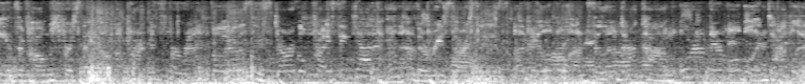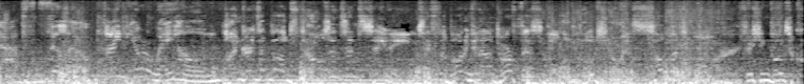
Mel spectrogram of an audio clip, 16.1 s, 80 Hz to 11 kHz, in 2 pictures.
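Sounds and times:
car radio music with singing: 0.0s - 16.0s
road and engine rumble: 0.0s - 16.0s.

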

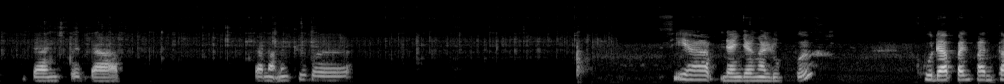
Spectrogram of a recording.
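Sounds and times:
rice sizzling in pan: 0.0s - 6.8s.

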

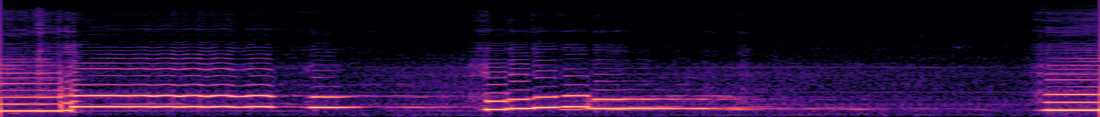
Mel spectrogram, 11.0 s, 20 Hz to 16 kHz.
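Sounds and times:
saxophone notes with vibrato: 0.0s - 11.0s.

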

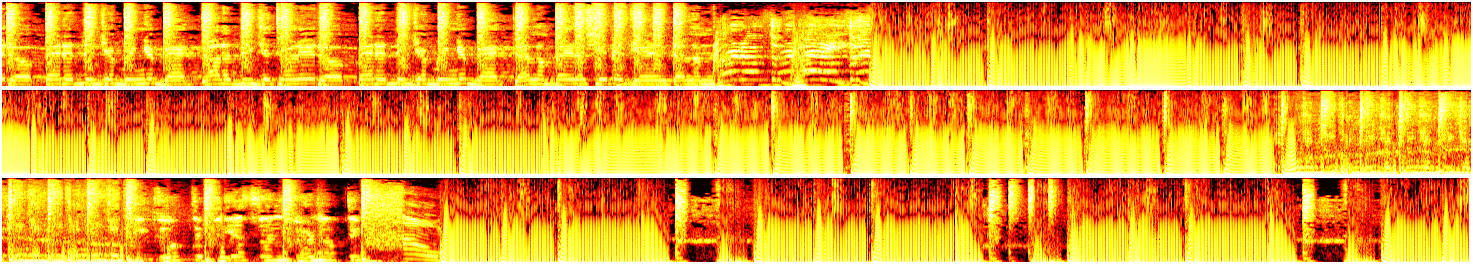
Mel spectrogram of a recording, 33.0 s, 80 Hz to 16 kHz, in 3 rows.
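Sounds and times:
distorted bass-boosted electronic music: 0.0s - 33.0s.

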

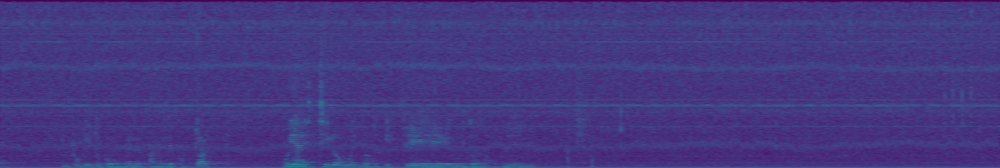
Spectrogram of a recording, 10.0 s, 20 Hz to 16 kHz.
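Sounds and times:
electrical mains hum with hiss: 0.0s - 10.0s.

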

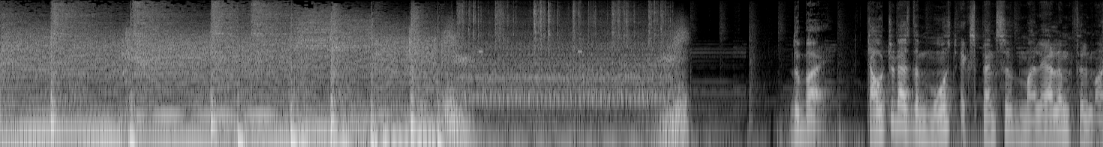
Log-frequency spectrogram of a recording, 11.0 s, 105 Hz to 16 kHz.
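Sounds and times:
film projector clatter: 4.7s - 6.8s.

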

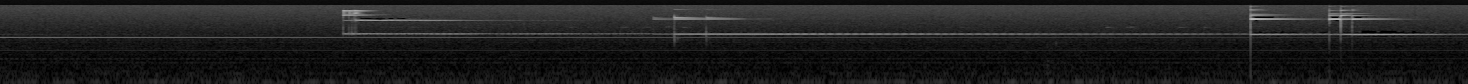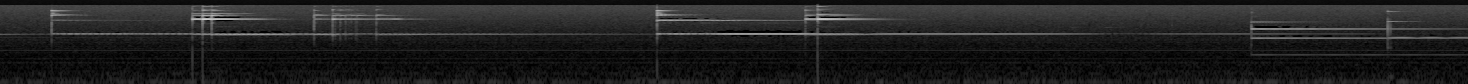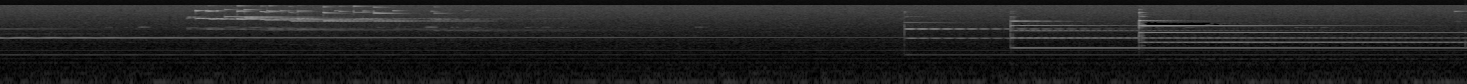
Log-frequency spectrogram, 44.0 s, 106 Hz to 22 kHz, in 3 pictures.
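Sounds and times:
metal chimes ringing: 0.0s - 44.0s.

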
